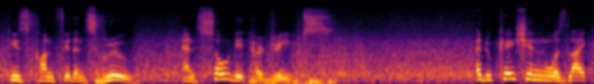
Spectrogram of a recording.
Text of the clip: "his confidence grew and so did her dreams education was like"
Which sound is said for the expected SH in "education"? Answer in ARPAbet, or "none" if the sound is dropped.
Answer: SH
